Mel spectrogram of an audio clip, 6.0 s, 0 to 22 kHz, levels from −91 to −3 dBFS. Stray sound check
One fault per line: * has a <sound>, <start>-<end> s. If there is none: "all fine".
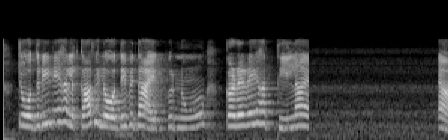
all fine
